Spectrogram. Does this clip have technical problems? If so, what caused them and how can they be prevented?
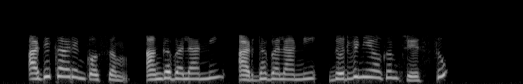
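No, there is nothing here to diagnose, so there is no cause to trace and nothing to prevent.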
